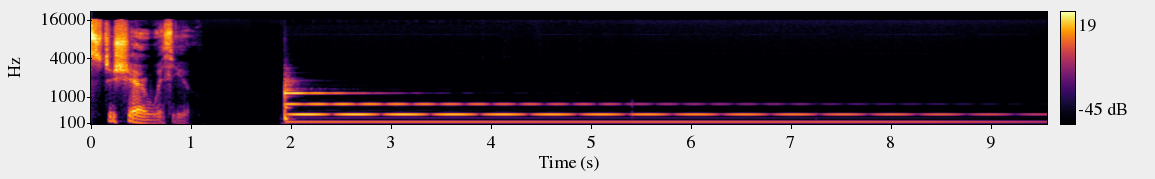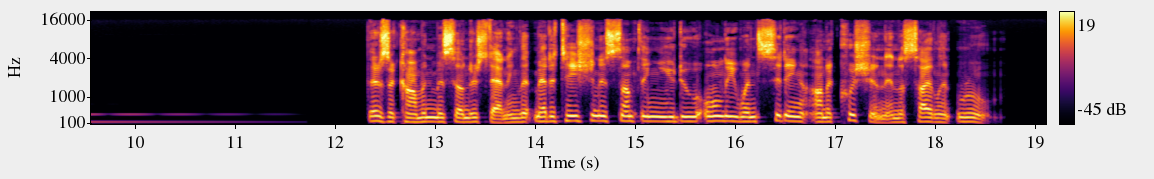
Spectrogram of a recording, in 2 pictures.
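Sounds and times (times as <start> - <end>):
speech: 0.2 - 1.1, 12.4 - 18.7
meditation ending bell ringing: 1.9 - 11.8.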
